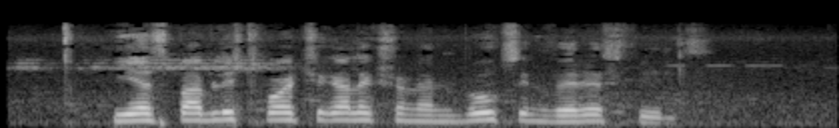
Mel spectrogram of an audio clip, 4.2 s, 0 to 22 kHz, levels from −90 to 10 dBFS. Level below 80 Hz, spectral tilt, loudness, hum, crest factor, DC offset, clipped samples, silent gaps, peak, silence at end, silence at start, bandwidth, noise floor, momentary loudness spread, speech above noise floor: -58 dBFS; -4 dB/octave; -20 LUFS; none; 18 dB; under 0.1%; under 0.1%; none; -4 dBFS; 0.7 s; 0.1 s; 11.5 kHz; -52 dBFS; 13 LU; 33 dB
